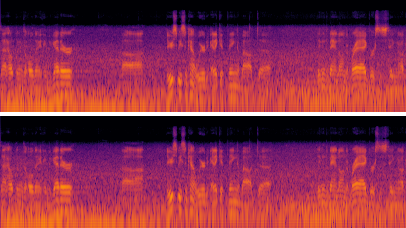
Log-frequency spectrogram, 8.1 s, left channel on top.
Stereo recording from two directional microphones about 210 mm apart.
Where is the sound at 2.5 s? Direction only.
5° left (ahead or behind).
